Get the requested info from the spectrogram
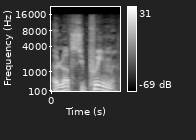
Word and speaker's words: A Love Supreme: Et il appelle son premier peep show A Love Supreme. Qu'on prononce en anglais A Love Supreme.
